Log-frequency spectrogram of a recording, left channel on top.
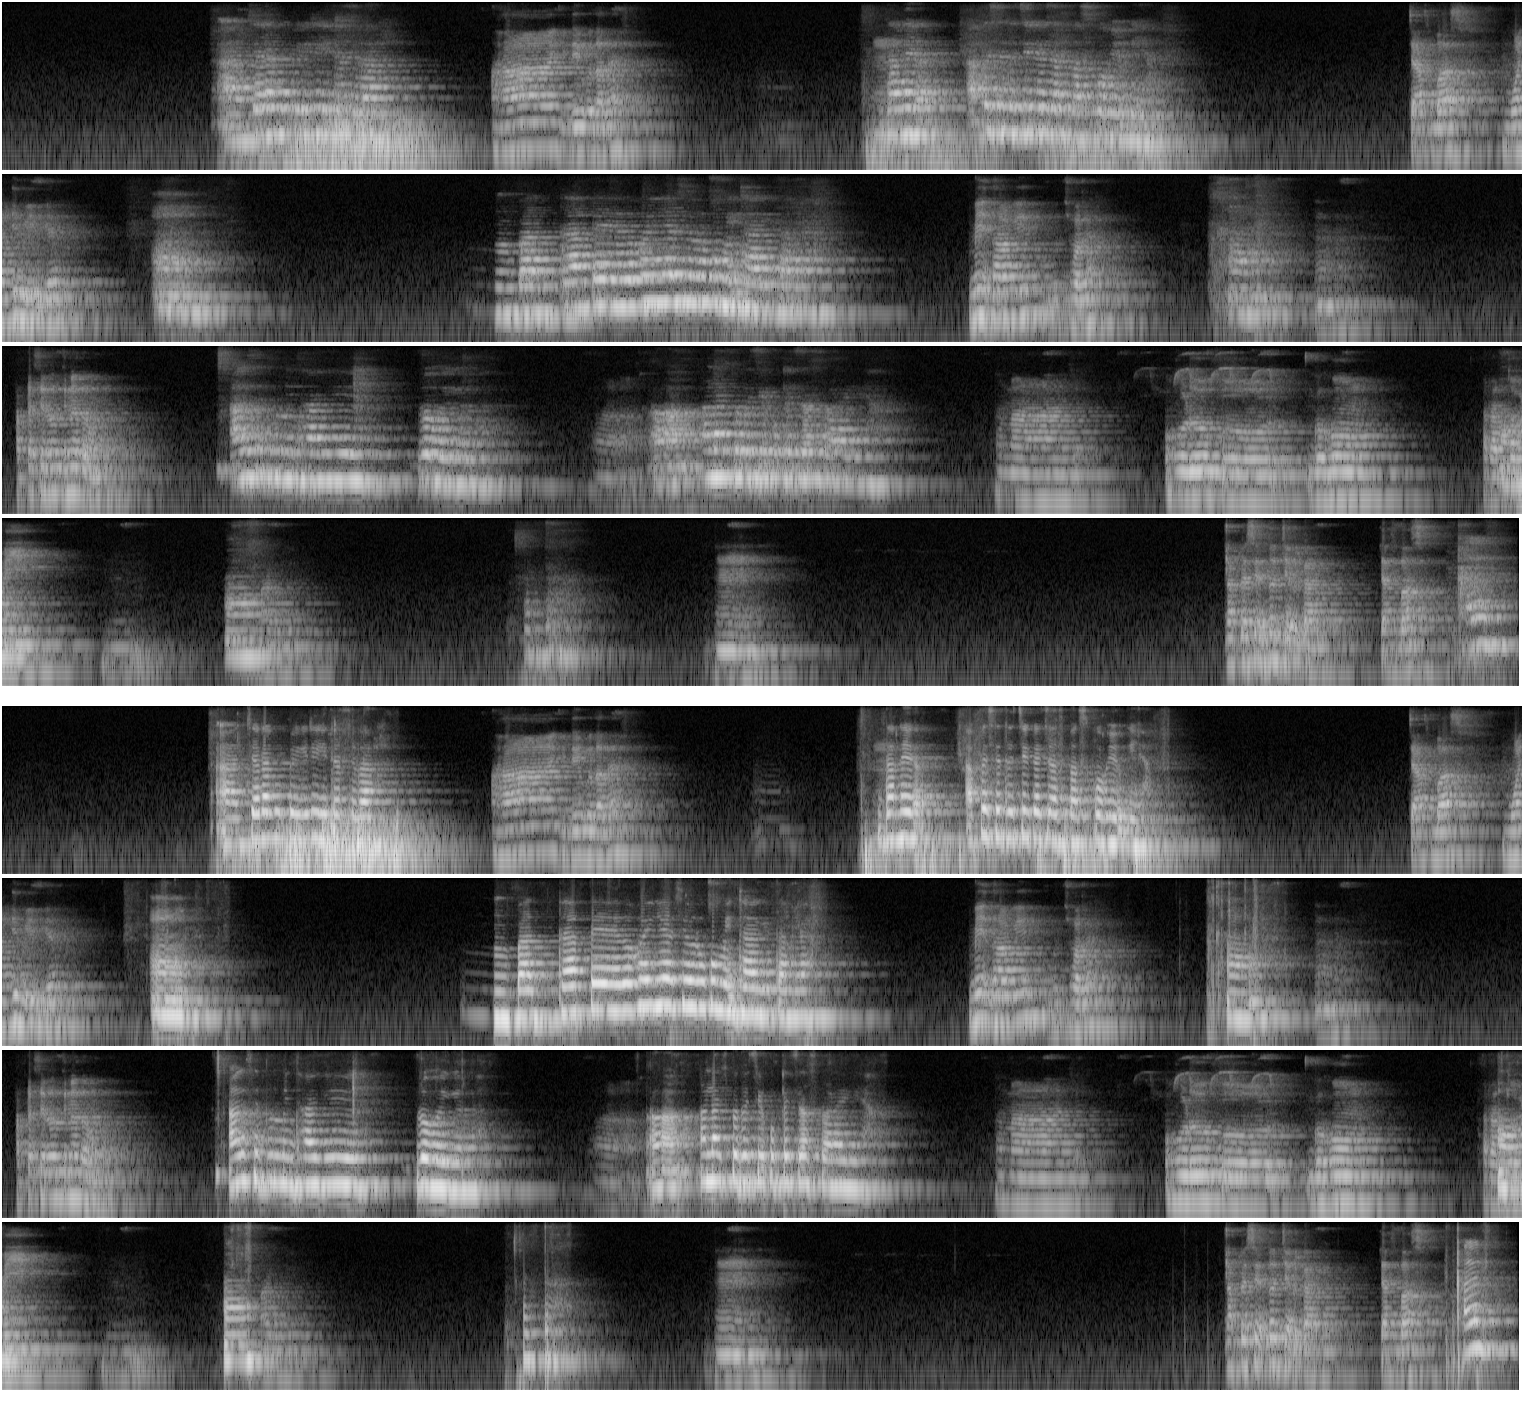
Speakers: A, on the right (about 45°); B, in the centre.
A: ᱟᱨ ᱪᱟᱨᱟ ᱠᱚᱯᱮ ᱜᱤᱰᱤ ᱠᱮᱫᱟ ᱥᱮ ᱵᱟᱝ?
B: ᱦᱮᱸ ᱜᱤᱰᱤᱣ ᱠᱟᱫᱟᱞᱮ᱾ ᱦᱩᱸ
A: ᱚ ᱛᱟᱦᱚᱞᱮ ᱟᱯᱮ ᱥᱮᱫ ᱫᱚ ᱪᱮᱫᱠᱟ ᱪᱟᱥᱵᱟᱥ ᱠᱚ ᱦᱳᱭᱳᱜ ᱜᱮᱭᱟ?
B: ᱪᱟᱥᱵᱟᱥ ᱢᱚᱸᱡᱽ ᱜᱮ ᱦᱩᱭᱩᱜ ᱜᱮᱭᱟ᱾
A: <unintelligible> ᱵᱟᱼᱫᱷᱟᱣ ᱯᱮ ᱨᱚᱦᱚᱭ ᱜᱮᱭᱟ ᱥᱮ ᱦᱩᱲᱩ ᱠᱚ ᱢᱤᱫ ᱫᱷᱟᱣ ᱜᱮ ᱛᱟᱦᱚᱞᱮ?
B: ᱢᱤᱫ ᱫᱷᱟᱣ ᱜᱮ ᱵᱚᱪᱷᱚᱨ ᱨᱮ᱾
A: ᱚ
B: <unintelligible> ᱟᱯᱮ ᱥᱮᱫ ᱫᱚ ᱛᱤᱱᱟᱹᱜ ᱫᱚᱢ?
A: ᱟᱞᱮ ᱥᱮᱫ ᱫᱚ ᱢᱤᱫ ᱫᱷᱟᱣ ᱜᱮ ᱨᱚᱦᱚᱭ ᱜᱮᱭᱟ ᱞᱮ᱾
B: ᱟ
A: ᱟ ᱟᱱᱟᱡᱽ ᱠᱚᱫᱚ ᱪᱮᱫ ᱠᱚᱯᱮ ᱪᱟᱥ ᱵᱟᱲᱟᱭ ᱜᱮᱭᱟ?
B: ᱚᱱᱟᱡ ᱦᱩᱲᱩ ᱠᱚ ᱜᱩᱦᱩᱢ ᱟᱨ
A: ᱚ
B: ᱛᱩᱲᱤ ᱦᱩᱸ
A: ᱚ
B: ᱚᱱᱟ ᱠᱚᱜᱮ᱾
A: ᱟᱪᱷᱟ᱾
B: ᱦᱮᱸ ᱟᱯᱮ ᱥᱮᱫ ᱫᱚ ᱪᱮᱫ ᱞᱮᱠᱟ ᱪᱟᱥᱵᱟᱥ?
A: ᱟᱞᱮ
